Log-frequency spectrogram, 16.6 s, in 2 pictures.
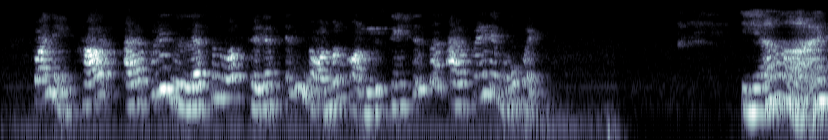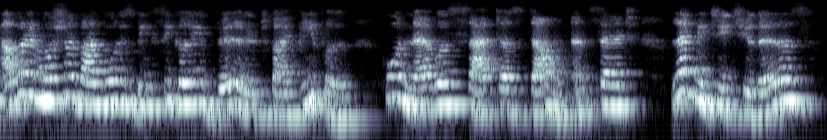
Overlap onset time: none

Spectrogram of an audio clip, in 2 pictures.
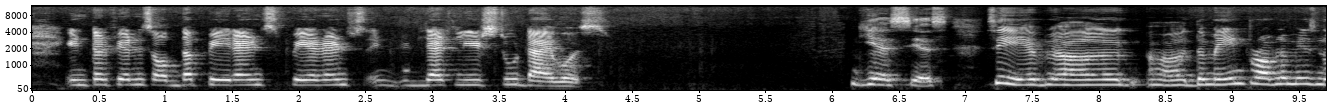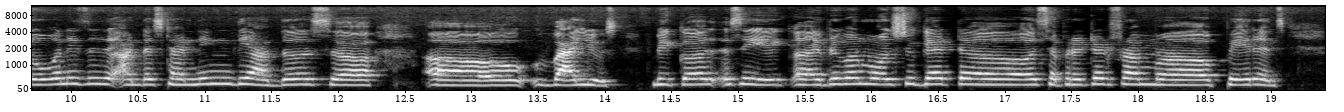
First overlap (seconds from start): none

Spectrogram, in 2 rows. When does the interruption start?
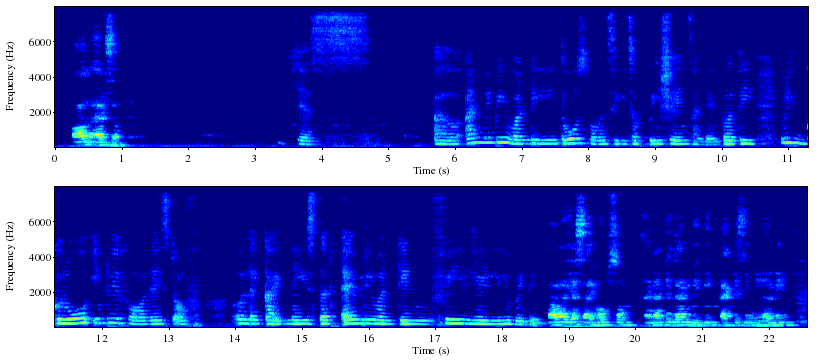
none

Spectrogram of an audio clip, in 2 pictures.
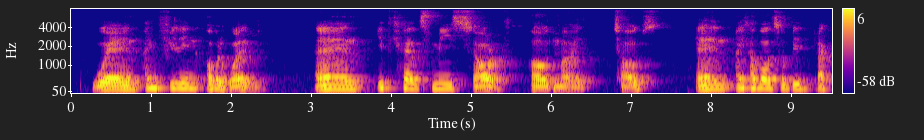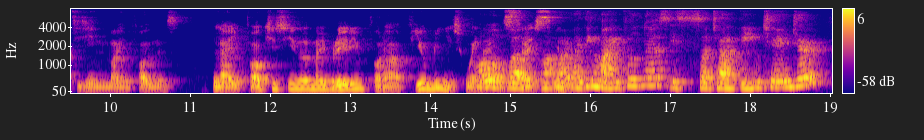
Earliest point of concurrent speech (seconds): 14.5 s

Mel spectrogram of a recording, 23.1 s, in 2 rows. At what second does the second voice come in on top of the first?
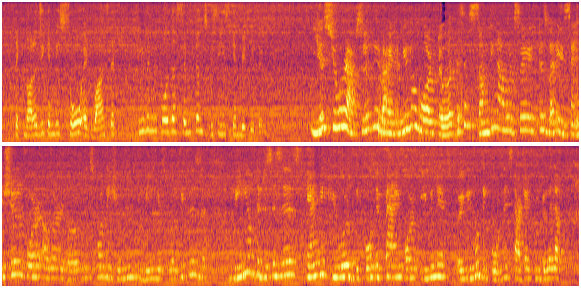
none

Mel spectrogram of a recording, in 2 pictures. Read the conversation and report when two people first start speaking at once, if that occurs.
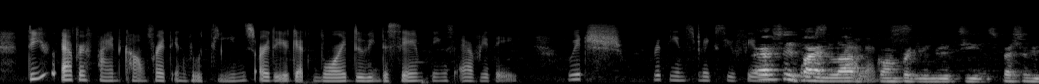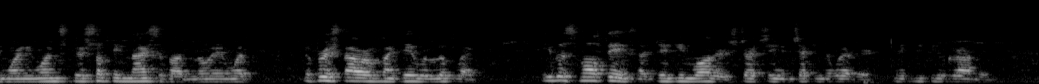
7.5 s

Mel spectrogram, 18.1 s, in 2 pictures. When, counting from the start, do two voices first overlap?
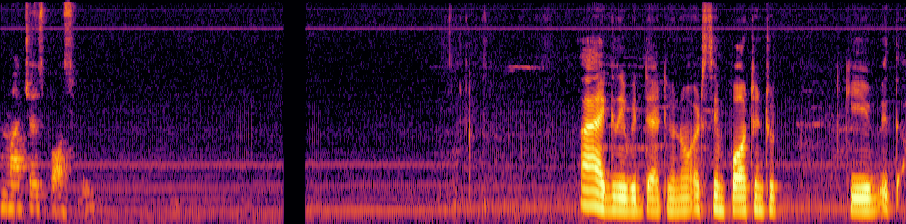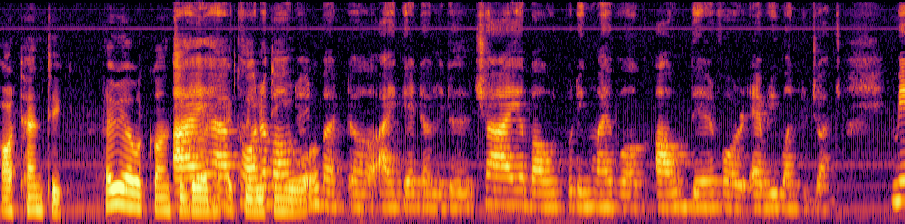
10.8 s

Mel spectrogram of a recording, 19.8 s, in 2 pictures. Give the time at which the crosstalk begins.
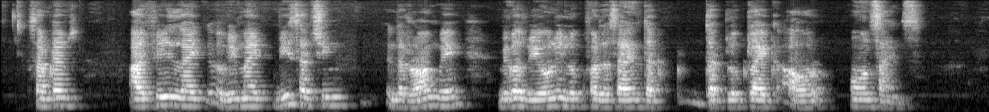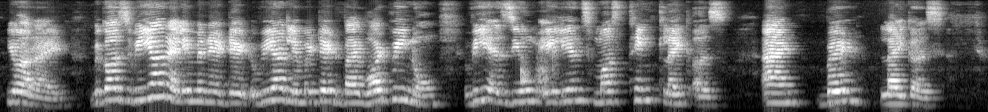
none

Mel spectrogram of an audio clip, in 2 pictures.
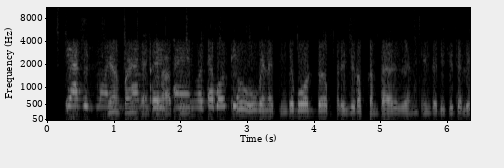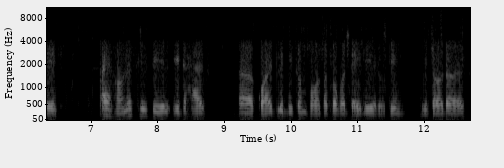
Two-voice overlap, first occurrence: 0.9 s

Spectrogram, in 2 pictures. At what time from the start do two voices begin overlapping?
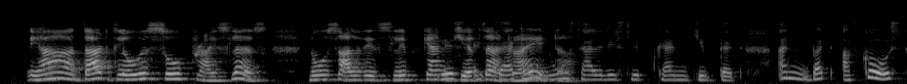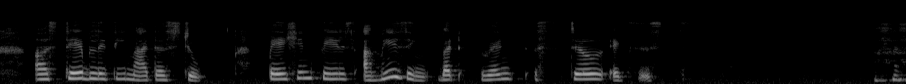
4.4 s

